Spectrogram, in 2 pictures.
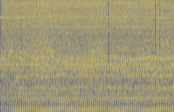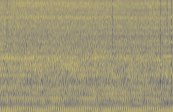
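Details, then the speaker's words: Pressure washer small engine after a replacement carburettor, starting on the first pull: steady, even buzz with no surging. It runs well, though the owner feels it runs a little slow and plans to adjust it faster; the carburettor was the fault. "sounds pretty good I think I think I'm can adjust it a little bit to make the motor wrong a little bit faster inca needs to run little bit faster"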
